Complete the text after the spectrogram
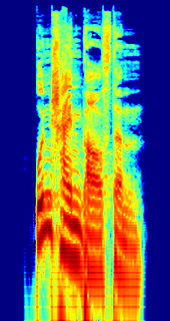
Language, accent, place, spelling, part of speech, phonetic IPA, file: German, Germany, Berlin, unscheinbarstem, adjective, [ˈʊnˌʃaɪ̯nbaːɐ̯stəm], De-unscheinbarstem.ogg
- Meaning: strong dative masculine/neuter singular superlative degree of unscheinbar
